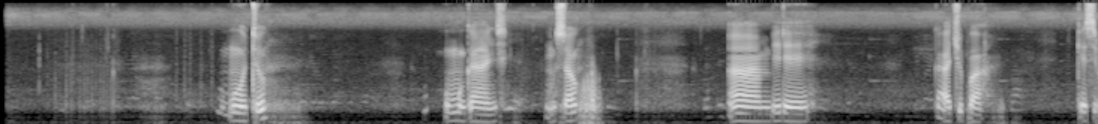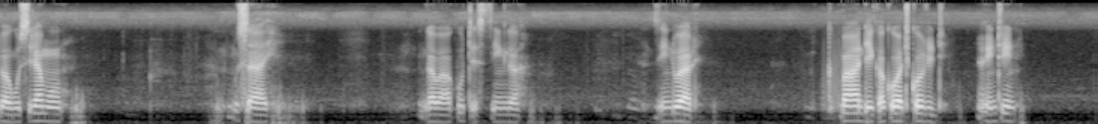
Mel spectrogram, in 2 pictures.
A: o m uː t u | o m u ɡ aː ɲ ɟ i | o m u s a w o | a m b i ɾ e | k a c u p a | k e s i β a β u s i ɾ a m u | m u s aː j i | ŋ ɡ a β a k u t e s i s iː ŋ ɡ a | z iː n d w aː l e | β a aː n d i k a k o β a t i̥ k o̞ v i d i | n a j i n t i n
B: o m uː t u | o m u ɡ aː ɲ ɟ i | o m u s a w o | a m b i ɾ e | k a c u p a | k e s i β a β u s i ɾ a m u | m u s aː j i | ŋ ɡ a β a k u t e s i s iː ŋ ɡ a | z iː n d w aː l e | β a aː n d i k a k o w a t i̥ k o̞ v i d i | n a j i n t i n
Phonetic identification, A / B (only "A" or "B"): A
